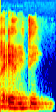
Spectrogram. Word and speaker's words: Hériter: that's a phrase future erity makes sense it's it's inherited future like word for word ah I love it it's like you don't pronounce the h it's like the same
